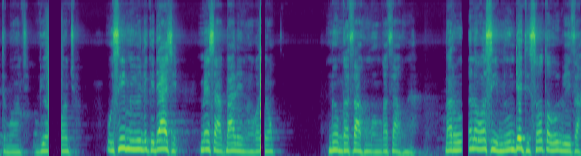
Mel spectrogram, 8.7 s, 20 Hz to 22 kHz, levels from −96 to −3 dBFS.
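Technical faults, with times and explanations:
0.64–0.96 s and 3.88–3.97 s, wireless microphone squelch dropout: the analogue FM radio link fades, hiss and static rise briefly, then the receiver's squelch cuts the output to near silence for about 197 ms in the first event and 69 ms in the second before the voice returns. The rise of static before each hole is the falling signal-to-noise ratio of the weakening carrier, just before the squelch threshold gates it.
6.91–7.04 s, digital broadcast dropout: the receiver stops getting valid frames and mutes, fading the voice down over about 20 ms and leaving a clean gap of about 96 ms, which fits three lost 32 ms frames. There is no hiss in the gap, unlike the radio-mic holes, because a digital decoder outputs silence rather than noise when data fails. The audio sent during the gap is gone, so the speech resumes partway through.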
